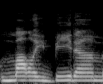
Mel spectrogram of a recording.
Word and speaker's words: molybdenum: an individual and a molybdenum is a mineral it's called Molly beat'em as another way to pronounce it or just MOU I like MOU it's a lot simpler but molybdenum is a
